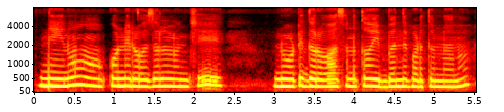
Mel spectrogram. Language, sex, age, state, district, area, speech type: Telugu, female, 18-30, Andhra Pradesh, East Godavari, rural, spontaneous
